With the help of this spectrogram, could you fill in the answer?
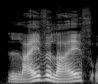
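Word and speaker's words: Live A Live: Und da würde ich auch gerne einfach nochmal zur Klarstellung, ähm, dass Live Alive tatsächlich der korrekte Titel ist, ähm, da auf die Katakana-Schreibweise hinweisen, denn an der Schreibweise, also sprich einer der Silbenschriften, die es im Japanischen gibt, kann man eigentlich immer ziemlich gut erkennen, wie ein Wort ausgesprochen wird und das wird halt Raibu Araibu geschrieben, also live alive.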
